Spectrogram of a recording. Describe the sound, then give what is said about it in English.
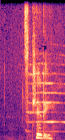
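A pet cat lets out one short, nasal meow, rising and falling over about a quarter second against a quiet background. “Our cat's bothering us again. Different cat.”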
